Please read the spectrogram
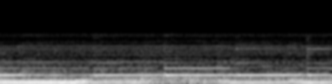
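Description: Live indie-folk band music: a slow instrumental passage of long held notes over a steady low drone, with no singing.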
